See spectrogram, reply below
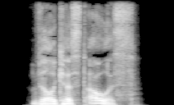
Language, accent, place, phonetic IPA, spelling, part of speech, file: German, Germany, Berlin, [ˌvɪʁkəst ˈaʊ̯s], wirkest aus, verb, De-wirkest aus.ogg
- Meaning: second-person singular subjunctive I of auswirken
